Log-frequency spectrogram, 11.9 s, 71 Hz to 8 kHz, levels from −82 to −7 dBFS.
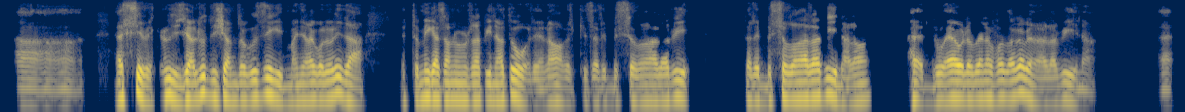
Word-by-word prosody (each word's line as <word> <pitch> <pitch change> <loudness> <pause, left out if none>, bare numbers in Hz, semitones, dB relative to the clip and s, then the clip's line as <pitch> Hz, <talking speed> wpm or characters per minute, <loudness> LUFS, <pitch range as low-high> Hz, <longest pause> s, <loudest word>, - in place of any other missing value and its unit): Ah, 100 - -10 0.2
ah, 90 -1 -12
ah. - - -22 0.3
Eh - - +2
sì - - +4
perché 130 - -4
lui 145 - +4
diceva 120 +1 +3
lui 160 +5 +3
dicendo 120 -3 +1
così 135 +1 +2
in 110 - -3
maniera 115 +3 -1
colorita, 125 -3 +2
ha 90 - -14 0.3
detto: - - -8
"Mica 130 0 +4
sono 120 -1 -1
un 120 - -1
rapinatore." 120 -4 0
No, 110 +1 -2
perché 100 +1 -12
sarebbe 105 0 -8
stata 110 +1 -4
una 110 0 -2
rapi 125 +3 -1 0.5
sarebbe 115 -1 -3
stata 125 +2 +1
una 130 0 +4
rapina, 130 -5 +2
no, 120 +3 -3 0.4
eh - - -1
2 120 +4 -1
euro 125 -1 +6
per 130 - +1
una 130 -1 0
fotocopia 135 +3 +2
è - - -6
una 100 0 -5
rapina. 105 -5 -6 0.6
Eh. - - -12
120 Hz, 210 wpm, -22 LUFS, 105-130 Hz, 0.6 s, euro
